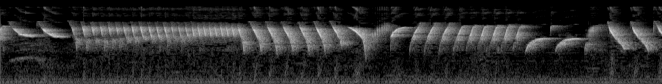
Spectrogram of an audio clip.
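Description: A canary sings a fast, continuous song of high rolling trills and rapid chirps, changing its phrase every second or so with barely a pause.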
